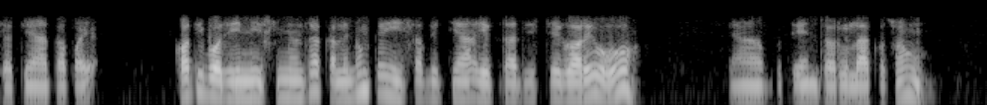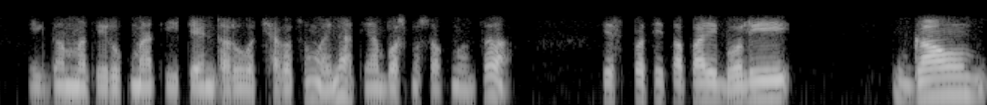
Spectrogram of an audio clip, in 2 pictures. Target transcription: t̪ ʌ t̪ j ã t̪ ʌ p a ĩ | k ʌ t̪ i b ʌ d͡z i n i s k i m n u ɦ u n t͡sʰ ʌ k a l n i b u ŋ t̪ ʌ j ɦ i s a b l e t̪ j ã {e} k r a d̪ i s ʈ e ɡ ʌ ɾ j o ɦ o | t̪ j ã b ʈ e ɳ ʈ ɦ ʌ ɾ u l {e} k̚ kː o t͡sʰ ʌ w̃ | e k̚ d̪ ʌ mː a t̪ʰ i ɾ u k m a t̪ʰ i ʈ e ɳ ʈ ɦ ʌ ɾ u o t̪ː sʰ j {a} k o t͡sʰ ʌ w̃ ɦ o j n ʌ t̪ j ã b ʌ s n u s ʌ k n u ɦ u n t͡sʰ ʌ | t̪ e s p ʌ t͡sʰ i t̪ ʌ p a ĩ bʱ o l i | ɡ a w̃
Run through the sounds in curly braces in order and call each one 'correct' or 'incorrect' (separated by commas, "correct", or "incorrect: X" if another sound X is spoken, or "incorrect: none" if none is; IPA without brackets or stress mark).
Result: correct, incorrect: a, correct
